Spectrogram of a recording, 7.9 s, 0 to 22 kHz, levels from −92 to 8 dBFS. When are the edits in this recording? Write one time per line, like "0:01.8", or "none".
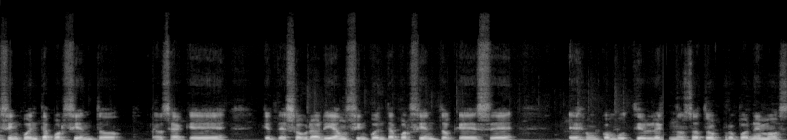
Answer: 0:01.3
0:06.7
